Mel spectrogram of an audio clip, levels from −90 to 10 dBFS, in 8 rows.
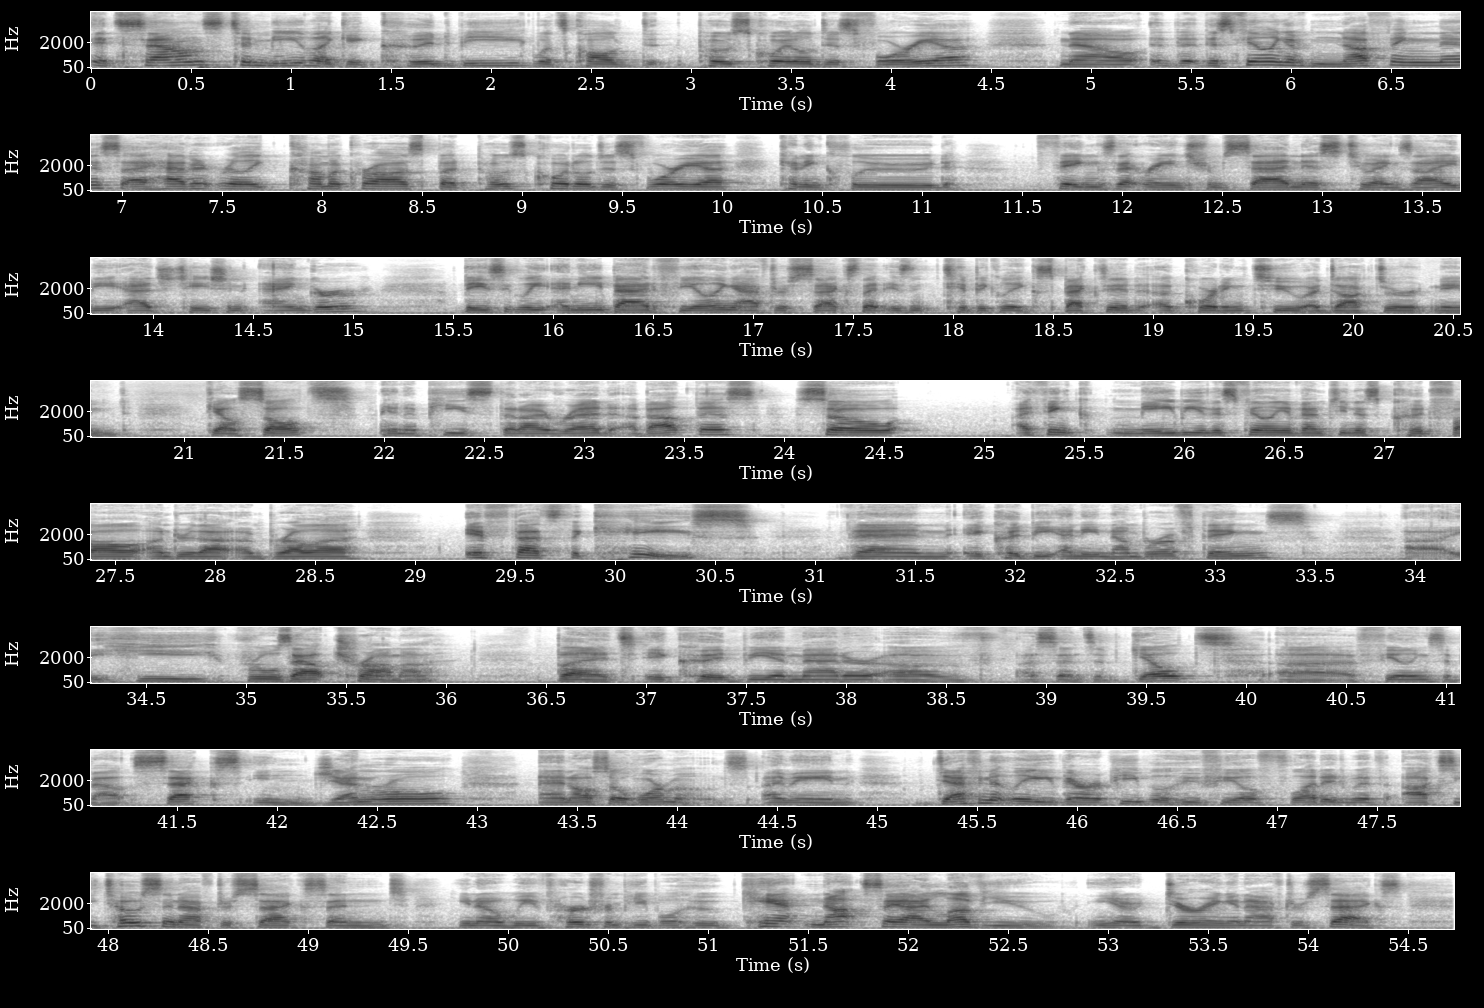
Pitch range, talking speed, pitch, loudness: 115-145 Hz, 160 wpm, 130 Hz, -19 LUFS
